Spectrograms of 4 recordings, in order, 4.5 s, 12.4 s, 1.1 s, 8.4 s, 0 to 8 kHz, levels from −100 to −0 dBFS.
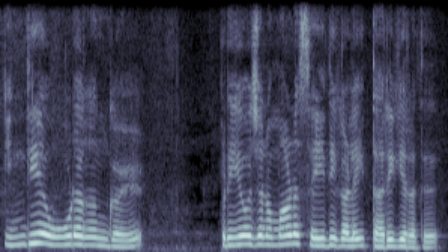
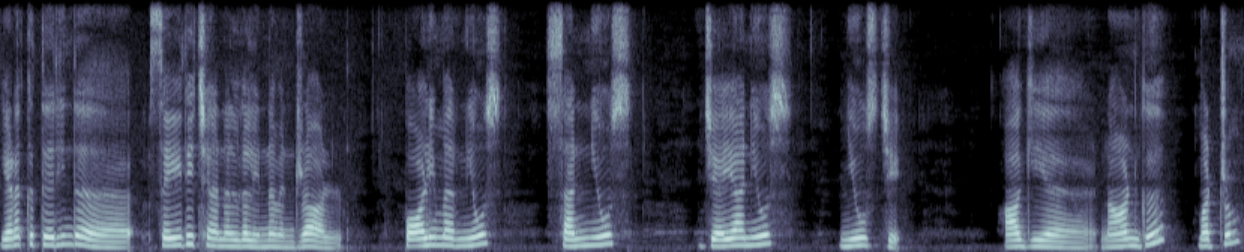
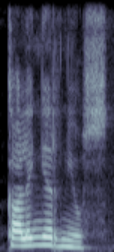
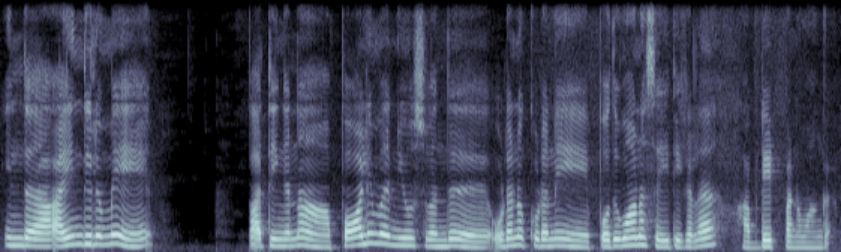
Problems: none marked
